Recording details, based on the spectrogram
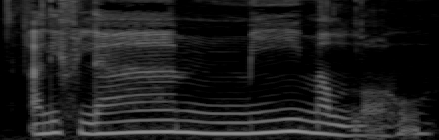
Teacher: میم جب ہم اگلی آیت سے جوڑیں گے تو میم کا لینتھ 2 ہی حرکہ ہوگی، تب اس پر مد لازم نہیں ہوگا۔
